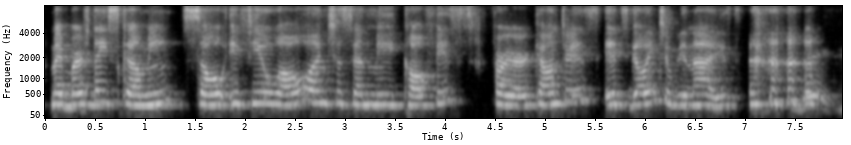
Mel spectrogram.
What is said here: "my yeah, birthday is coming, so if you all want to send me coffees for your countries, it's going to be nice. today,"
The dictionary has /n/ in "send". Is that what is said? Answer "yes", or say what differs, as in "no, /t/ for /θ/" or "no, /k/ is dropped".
yes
